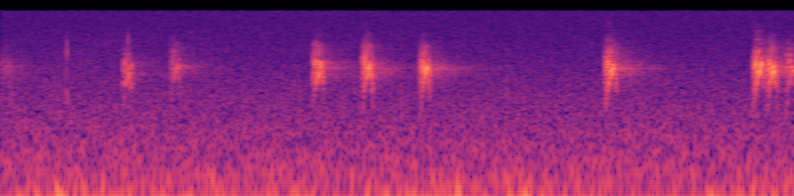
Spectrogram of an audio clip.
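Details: Tiê-caburé song: short sharp whistled chirps, several separate notes scattered across the clip, some in quick pairs or triplets, over a faint background hiss.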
